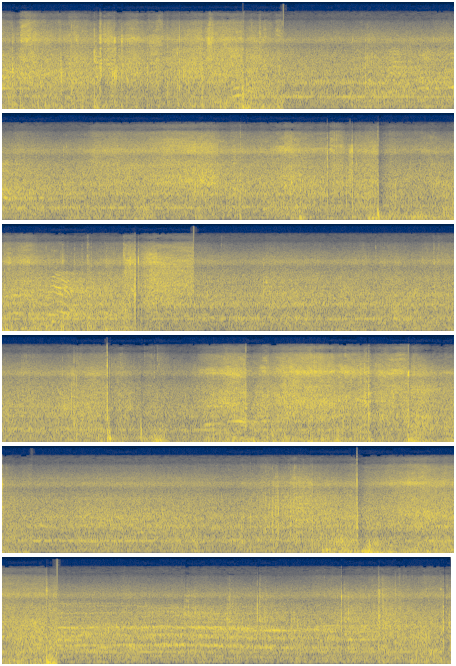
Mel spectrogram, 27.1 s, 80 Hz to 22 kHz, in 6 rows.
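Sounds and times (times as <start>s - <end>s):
stick hitting puck: 0.0s - 2.8s
skate blades scraping ice: 0.0s - 2.9s, 5.2s - 11.0s, 11.6s - 18.4s, 19.8s - 23.2s.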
